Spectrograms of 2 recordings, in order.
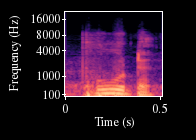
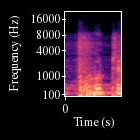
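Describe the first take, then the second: First: फूट with a long oo; correct long oo. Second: फुट with a short, quick u; wrong short u. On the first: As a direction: stretch the vowel of फूट. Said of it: "इसे हम पढ़ेंगे फूट". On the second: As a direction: cut the vowel of फुट short. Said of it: "इसे फुट नहीं पढ़ेंगे". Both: Shown as a demonstration.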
